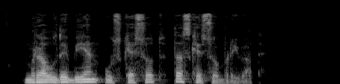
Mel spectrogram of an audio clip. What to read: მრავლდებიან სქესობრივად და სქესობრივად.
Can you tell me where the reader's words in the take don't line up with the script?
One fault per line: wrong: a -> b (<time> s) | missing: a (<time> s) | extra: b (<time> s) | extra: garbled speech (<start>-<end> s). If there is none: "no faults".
wrong: სქესობრივად -> უსქესოდ (1.1 s)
